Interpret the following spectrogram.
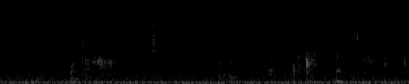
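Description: Near silence: a low steady hum with a few faint small clicks and mouth noises as pills are tossed into the mouth, the sharpest click about three seconds in.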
